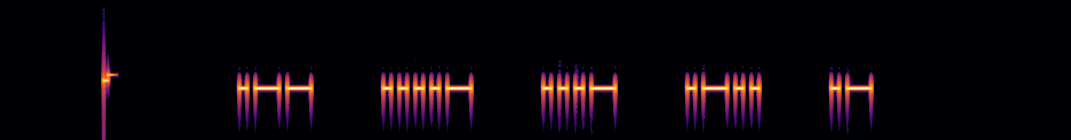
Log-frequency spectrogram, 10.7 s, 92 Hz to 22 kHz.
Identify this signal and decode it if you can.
Morse code, heard as a keyed tone, about 15 wpm, spaced as for 9 wpm, 700 Hz. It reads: W4VLA
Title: USA Call Signs - 5 Characters - 3x Character Spacing - 15wpm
